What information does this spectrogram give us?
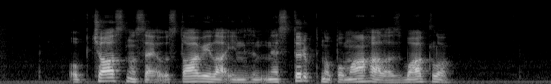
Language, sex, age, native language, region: Slovenian, male, 18-29, Slovenian, Drava region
